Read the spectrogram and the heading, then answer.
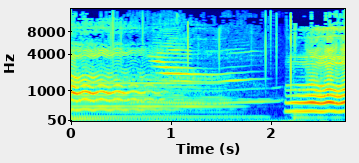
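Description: A kitten gives two long, drawn-out meows, loud and close, the first wavering for about two seconds before a brief break and a second, higher cry. No one speaks.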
